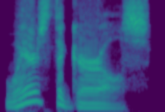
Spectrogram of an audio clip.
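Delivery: usual speaking voice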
